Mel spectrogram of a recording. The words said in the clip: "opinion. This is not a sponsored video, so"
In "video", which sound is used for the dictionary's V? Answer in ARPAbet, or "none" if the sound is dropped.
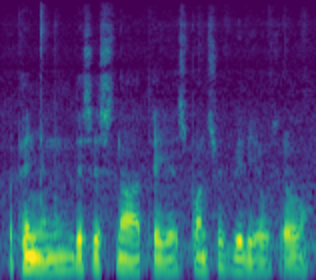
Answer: V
